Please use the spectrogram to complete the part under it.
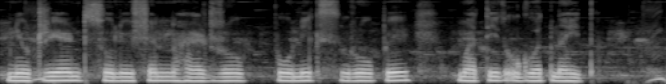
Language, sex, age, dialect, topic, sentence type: Marathi, female, 46-50, Varhadi, agriculture, statement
